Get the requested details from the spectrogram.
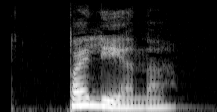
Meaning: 1. billet, log, chock (of wood), wood block (for use as firewood) 2. log-shaped cake, e.g. a Yule log
- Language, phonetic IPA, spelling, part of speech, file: Russian, [pɐˈlʲenə], полено, noun, Ru-полено.ogg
